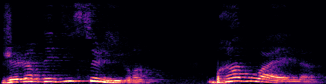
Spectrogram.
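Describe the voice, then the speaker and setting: A woman reading a children's picture book aloud, clear and expressive. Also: a little high, takes it slowly. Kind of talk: storybook read-aloud for children. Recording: roomy with background music.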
